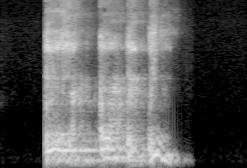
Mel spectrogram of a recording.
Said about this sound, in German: muss mich ständig räuspern. Das tue ich jetzt noch mal ausgiebig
